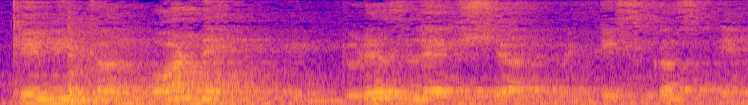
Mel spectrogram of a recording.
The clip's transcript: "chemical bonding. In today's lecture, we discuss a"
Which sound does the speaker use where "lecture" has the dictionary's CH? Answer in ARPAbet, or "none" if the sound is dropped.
SH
